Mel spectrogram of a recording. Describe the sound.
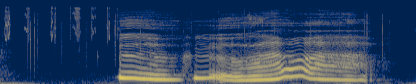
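A few faint clicks, then a long, drawn-out voiced yawn that rises and falls in pitch, fairly loud, made by a human voice imitating a little squirrel yawning as it wakes from its nap.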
